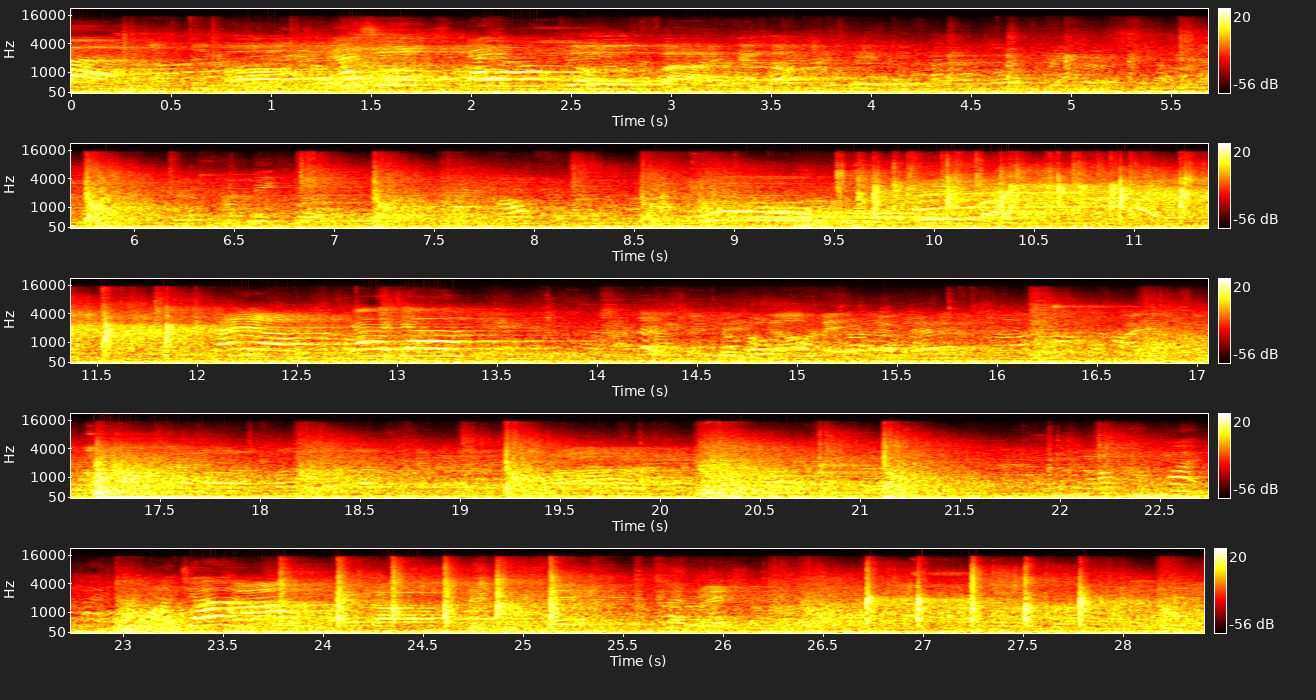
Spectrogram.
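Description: A squash ball smacks sharply against a wall and rackets.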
